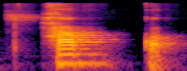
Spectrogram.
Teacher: Jadi kalau tasdid ketika wakaf ya, huruf qaf itu dijeda dulu sebentar. Hak kok. Jadi bukan langsung hak kok, hak kok, tapi hak kok.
